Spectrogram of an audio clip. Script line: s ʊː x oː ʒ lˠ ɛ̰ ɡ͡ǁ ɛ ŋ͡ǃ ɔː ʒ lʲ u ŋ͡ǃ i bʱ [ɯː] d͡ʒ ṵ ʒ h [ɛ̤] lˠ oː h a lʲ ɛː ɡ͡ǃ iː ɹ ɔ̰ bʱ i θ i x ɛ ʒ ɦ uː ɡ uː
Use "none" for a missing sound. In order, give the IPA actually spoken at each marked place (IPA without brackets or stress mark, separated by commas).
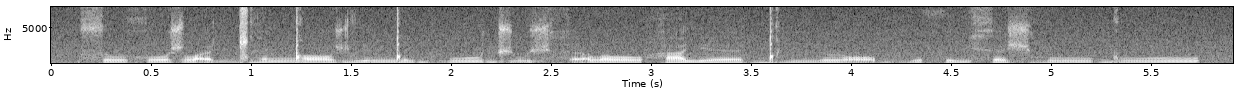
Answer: uː, ɛ̰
